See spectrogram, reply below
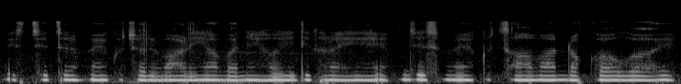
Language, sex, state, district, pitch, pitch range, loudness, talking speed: Hindi, female, Chhattisgarh, Bastar, 200 Hz, 195-210 Hz, -25 LUFS, 140 wpm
